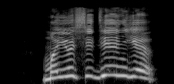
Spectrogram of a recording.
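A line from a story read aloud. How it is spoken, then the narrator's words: Girl shouting. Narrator (Russian): закричала девочка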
